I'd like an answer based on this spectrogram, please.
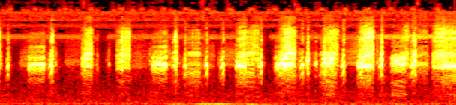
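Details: Waterside frogs in chorus: harsh, grating croaks in quick uneven bursts, roughly two per second, several frogs overlapping, with a faint high hum behind them.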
